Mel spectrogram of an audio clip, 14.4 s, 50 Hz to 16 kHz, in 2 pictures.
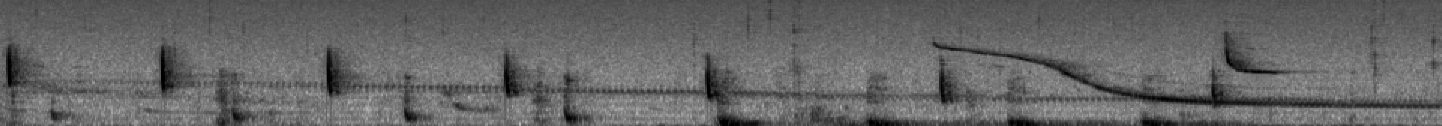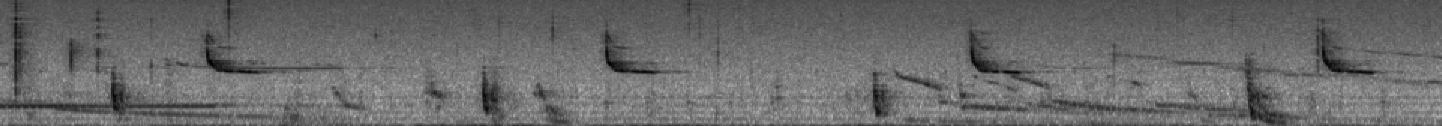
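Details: Weddell seals under Antarctic sea ice, McMurdo Sound, recorded November 2017 by the McMurdo Oceanographic Observatory 21 m down: a long loud descending glide, repeated short chirps and upsweeps, and low pulsed thumps mid-clip.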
